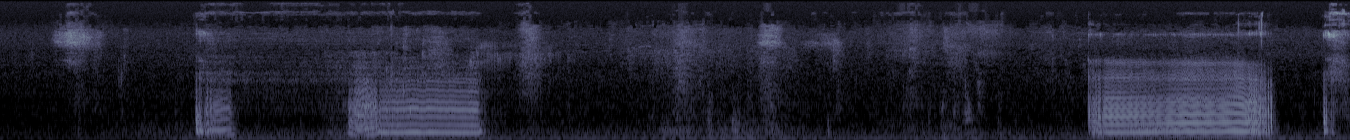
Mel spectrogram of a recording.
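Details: A Shih Tzu, a small flat-faced dog, snores with two long, tonal, whistling-groaning breath sounds about five seconds apart over quiet room hum.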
